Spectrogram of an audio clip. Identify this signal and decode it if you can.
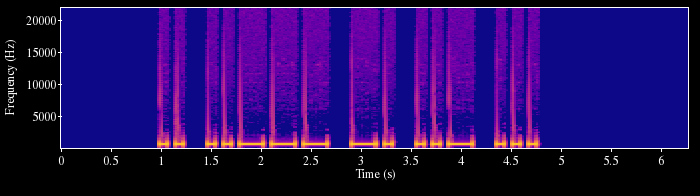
Morse code, heard as a keyed tone, about 15 wpm, 700 Hz. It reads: I2NUS
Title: DXCC-100 Call Signs - 5 Characters - Repeated 2x - 15wpm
